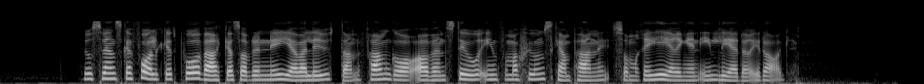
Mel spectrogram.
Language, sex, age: Swedish, female, 23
